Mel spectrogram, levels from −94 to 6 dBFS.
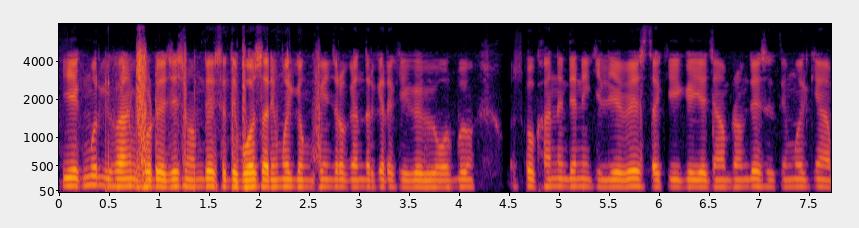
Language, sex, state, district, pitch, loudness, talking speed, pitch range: Hindi, male, Rajasthan, Bikaner, 125 Hz, -22 LUFS, 295 wpm, 125-130 Hz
